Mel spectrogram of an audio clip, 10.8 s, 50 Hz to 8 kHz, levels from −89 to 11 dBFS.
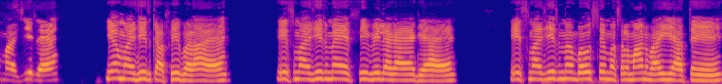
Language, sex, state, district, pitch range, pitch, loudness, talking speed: Hindi, male, Bihar, Saran, 200-235 Hz, 220 Hz, -12 LUFS, 140 wpm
